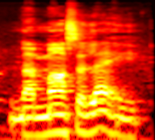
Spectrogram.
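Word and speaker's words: La Marseillaise: like i said use the french national anthem la marsali oh okay you pronounced it correctly well i don't know that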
